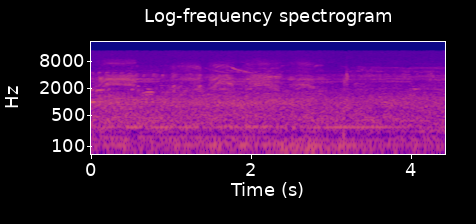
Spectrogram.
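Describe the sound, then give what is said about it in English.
Outdoor ambience of a desert wetland in the mid-Columbia region, with reeds and ponds among sagebrush-studded hills. A steady background wash and scattered bird calls, including crow-like caws and quacking ducks, moderately quiet and continuous throughout, with no one speaking. “We're amid sagebrush-studded hills that plunge down into reeds and ponds.”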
